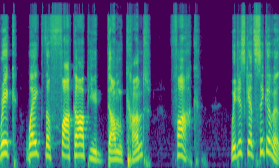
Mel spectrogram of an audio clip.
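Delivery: fed-up, angry ranting outburst. Ranting about the major parties while addressing someone directly, angry. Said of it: "Sorry for getting angry".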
